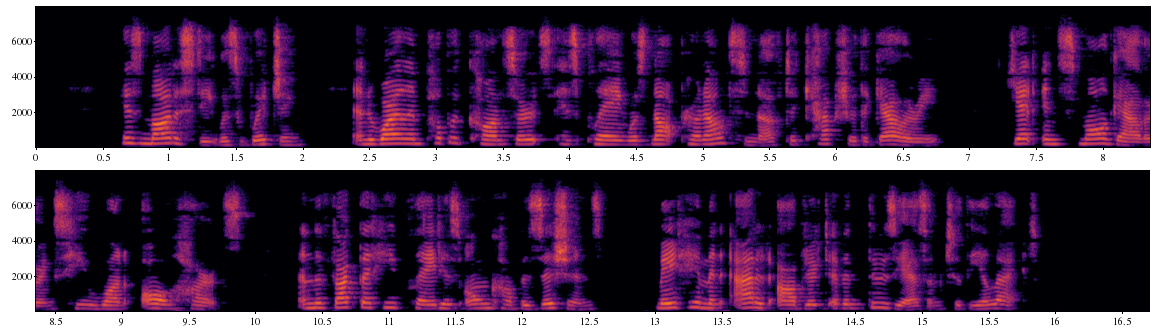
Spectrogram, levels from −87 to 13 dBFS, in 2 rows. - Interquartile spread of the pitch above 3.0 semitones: Yes, average, 3.4 semitones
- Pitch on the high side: Yes, high, 240 Hz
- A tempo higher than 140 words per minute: Yes, average, 165 wpm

